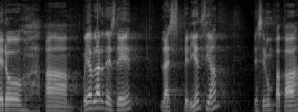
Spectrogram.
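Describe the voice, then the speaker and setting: The man's speech unfolds very slowly. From Spain. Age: 60s. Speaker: preacher / conference speaker. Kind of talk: sermon.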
